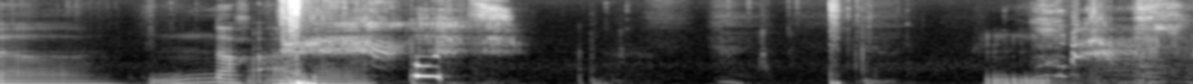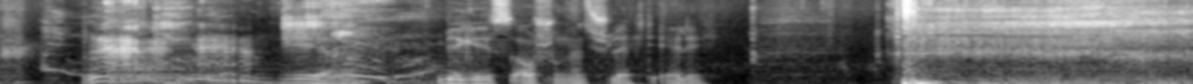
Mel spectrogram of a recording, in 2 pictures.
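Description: A zombie snarls and groans nearby.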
